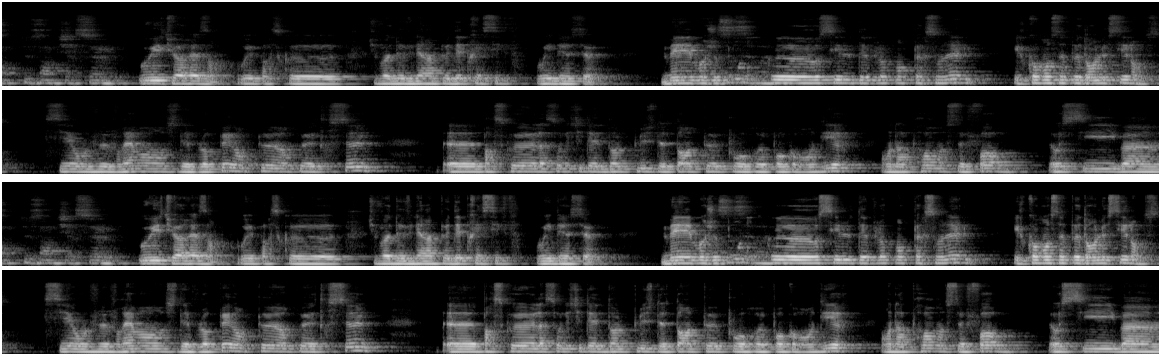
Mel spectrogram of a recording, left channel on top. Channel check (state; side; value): normal; both; correlation 0.51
